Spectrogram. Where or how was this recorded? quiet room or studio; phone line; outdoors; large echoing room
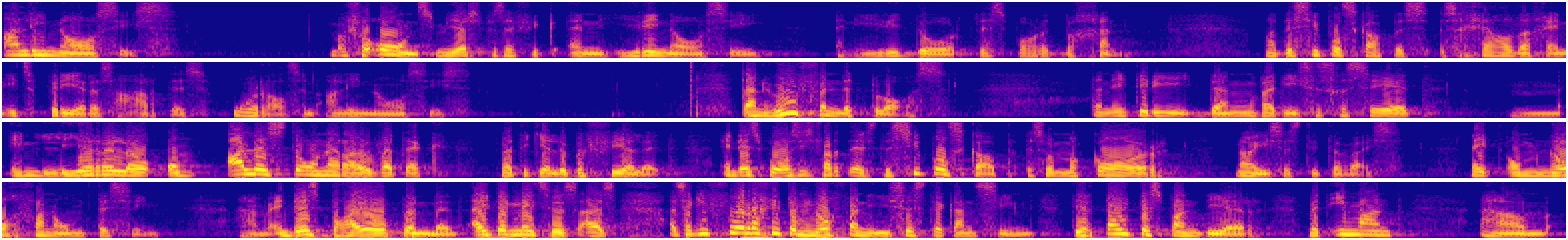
large echoing room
